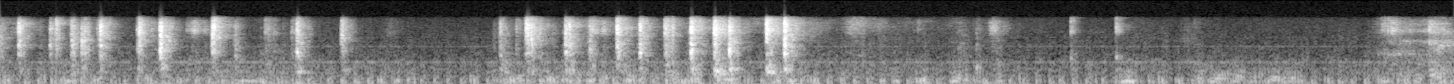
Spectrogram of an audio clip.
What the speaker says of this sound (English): all you have to do is go in and type in Google Alerts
